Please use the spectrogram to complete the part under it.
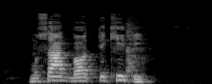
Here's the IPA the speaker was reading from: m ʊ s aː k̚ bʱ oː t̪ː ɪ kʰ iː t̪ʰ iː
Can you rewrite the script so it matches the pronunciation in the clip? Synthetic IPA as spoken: m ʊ s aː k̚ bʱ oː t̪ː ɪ kʰ iː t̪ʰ iː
